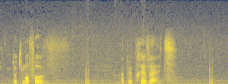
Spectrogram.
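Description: A man speaks briefly into a microphone, close and casual.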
